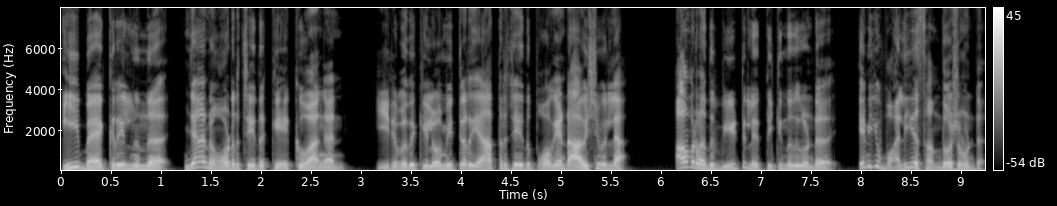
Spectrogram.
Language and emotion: Malayalam, happy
